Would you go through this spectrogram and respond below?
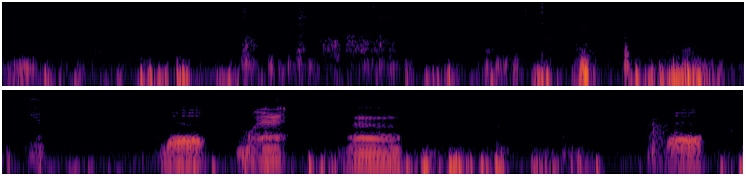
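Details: Goat fed barley; several quavering, tremulous bleats come in a cluster past the midpoint, preceded by low rumbling and rustling handling noise.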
